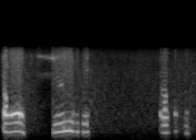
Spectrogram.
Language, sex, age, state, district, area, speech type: Assamese, female, 60+, Assam, Golaghat, rural, conversation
